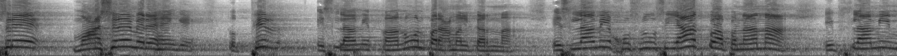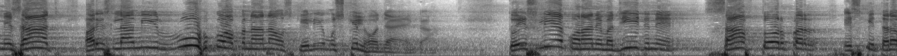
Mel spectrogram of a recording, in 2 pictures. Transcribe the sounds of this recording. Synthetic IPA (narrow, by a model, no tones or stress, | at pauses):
d̪uːsɾe | mʊaːʃɪɾemẽɾɐɦẽːŋɡeː | t̪opʰɪɾ | ɪslaːmiqaːnuːnpɐɾɐməlkɐɾna | ɪslaːmixʊsuːsijaːt̪̚koɐpnaːna | ɪslaːmimɪzaːd͡ʒɔːɾɪslaːmiɾuːɦkoɐpnaːnaʊskeliemʊʃkɪlɦod͡ʒa̰ːḛːɡa̰ː | t̪oɪslieqʊɾaːnemɐd͡ʒiːd̪nesaːft̪ɔːɾpɐɾɪskit̪ɐɾə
